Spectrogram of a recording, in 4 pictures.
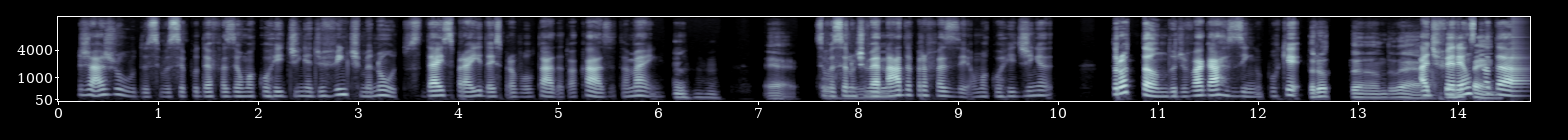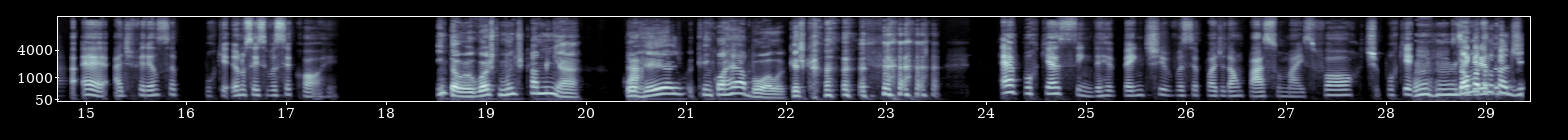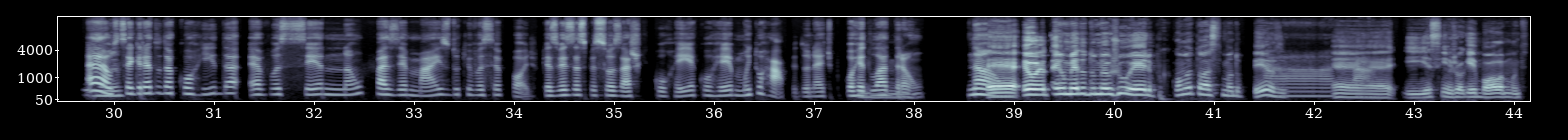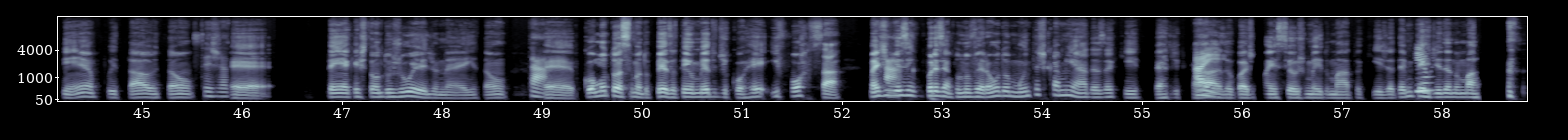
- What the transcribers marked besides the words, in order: laughing while speaking: "aqueles ca"; laugh; tapping; chuckle
- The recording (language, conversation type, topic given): Portuguese, advice, Como posso sair de uma estagnação nos treinos que dura há semanas?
